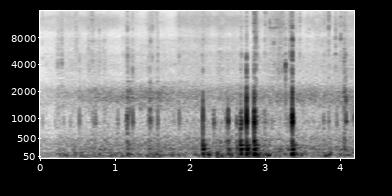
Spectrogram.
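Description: Small clicks of a key being worked into the lock of a plastic fresh-water filler cap, with the bunch of keys knocking and jangling. A few sharper clicks come about two to three and a half seconds in.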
